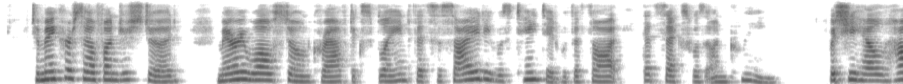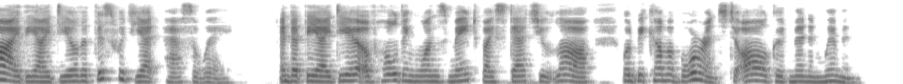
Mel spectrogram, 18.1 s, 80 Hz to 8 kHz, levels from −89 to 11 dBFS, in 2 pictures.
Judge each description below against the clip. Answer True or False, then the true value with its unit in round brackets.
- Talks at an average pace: True (165 wpm)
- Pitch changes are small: False (3.7 semitones)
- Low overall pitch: False (195 Hz)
